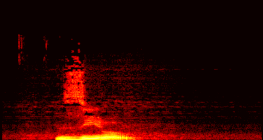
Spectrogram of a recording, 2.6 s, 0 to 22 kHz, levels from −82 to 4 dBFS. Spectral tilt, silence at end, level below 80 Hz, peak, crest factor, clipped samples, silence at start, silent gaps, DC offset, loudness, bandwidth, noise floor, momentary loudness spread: -8 dB/octave; 1.25 s; -54 dBFS; -2 dBFS; 14 dB; under 0.1%; 0.55 s; none; under 0.1%; -13 LUFS; 12.5 kHz; -59 dBFS; 14 LU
